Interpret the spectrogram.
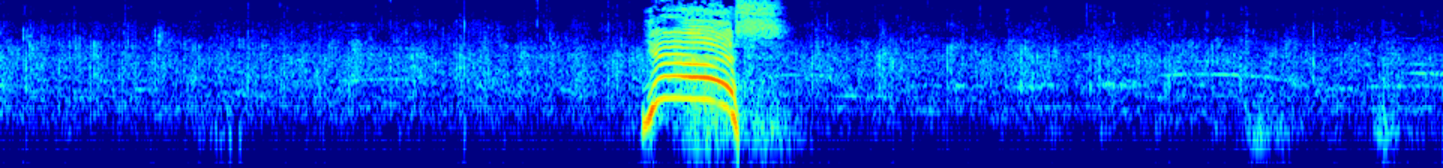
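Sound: audience clapping hands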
